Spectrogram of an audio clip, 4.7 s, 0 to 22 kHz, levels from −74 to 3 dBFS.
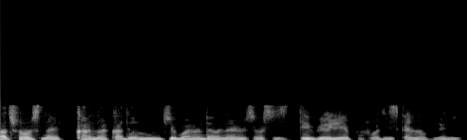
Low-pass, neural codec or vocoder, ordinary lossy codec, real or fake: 5.4 kHz; codec, 24 kHz, 3 kbps, HILCodec; none; fake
